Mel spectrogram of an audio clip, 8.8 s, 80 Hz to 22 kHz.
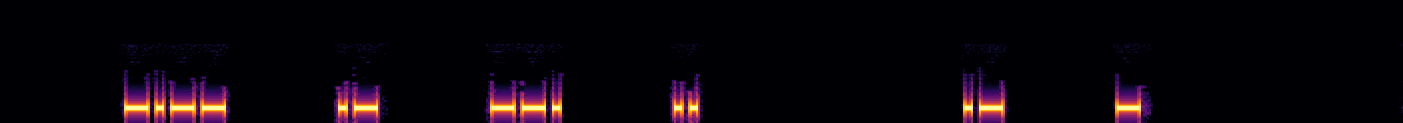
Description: Morse code, heard as a keyed tone, about 25 wpm, spaced as for 10 wpm, 570 Hz. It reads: YAGI AT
